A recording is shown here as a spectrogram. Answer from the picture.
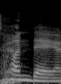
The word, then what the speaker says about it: Hyundai: It's Hyundai, I'm just saying. – Hyundai? – I did a commercial, and they told me it's Hyundai. It rhymes with Sunday.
